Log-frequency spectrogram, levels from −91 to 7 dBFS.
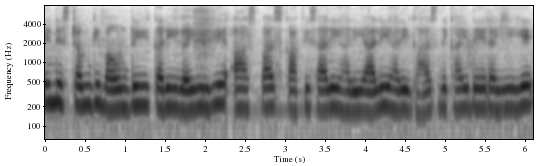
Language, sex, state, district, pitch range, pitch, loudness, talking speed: Hindi, female, Bihar, West Champaran, 185-205 Hz, 195 Hz, -15 LUFS, 165 wpm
